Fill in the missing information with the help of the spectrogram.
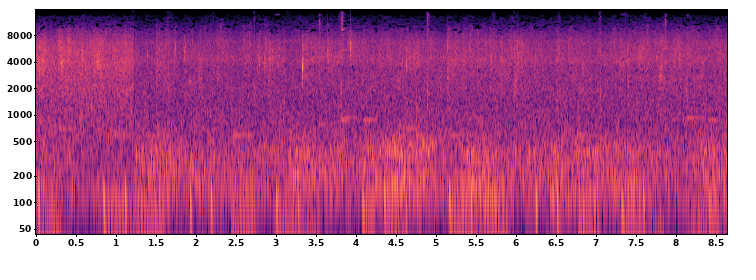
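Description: Heavy rain pouring steadily: a dense, even hiss with scattered ticks of individual drops.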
